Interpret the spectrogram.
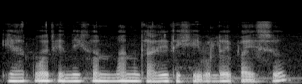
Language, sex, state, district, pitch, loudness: Assamese, female, Assam, Kamrup Metropolitan, 155 Hz, -14 LUFS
